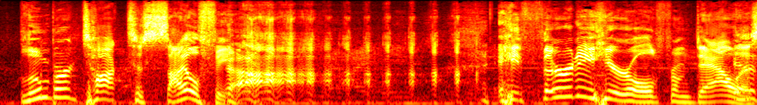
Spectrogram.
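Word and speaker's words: Silfy: Sylphie. – Can you spell that? – S-I-L, now not P-H-Y, it's S-I-L-F-Y.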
